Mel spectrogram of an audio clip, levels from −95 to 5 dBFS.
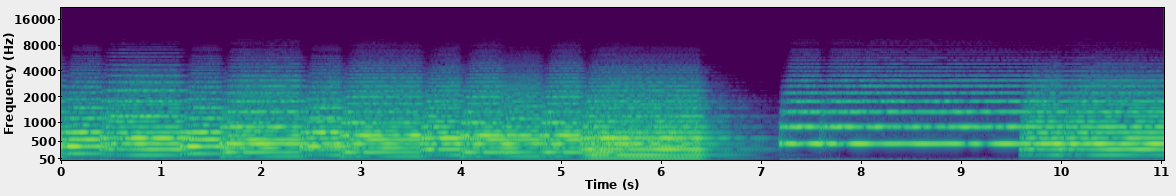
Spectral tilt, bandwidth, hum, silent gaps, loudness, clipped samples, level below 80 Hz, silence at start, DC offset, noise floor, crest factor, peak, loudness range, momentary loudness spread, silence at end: -9 dB/octave; 5.6 kHz; none; none; -16 LUFS; under 0.1%; -40 dBFS; 0 s; 0.3%; -43 dBFS; 14 dB; -2 dBFS; 4 LU; 6 LU; 0 s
